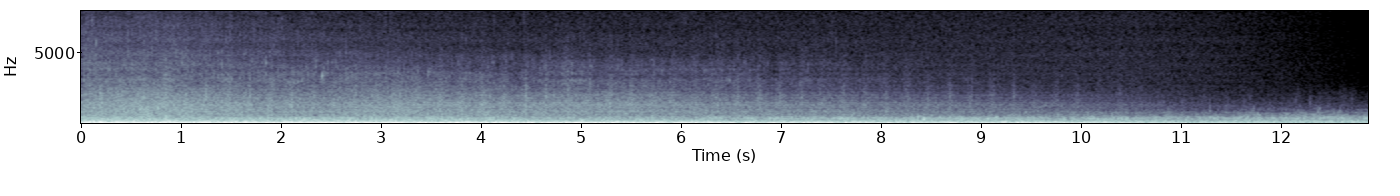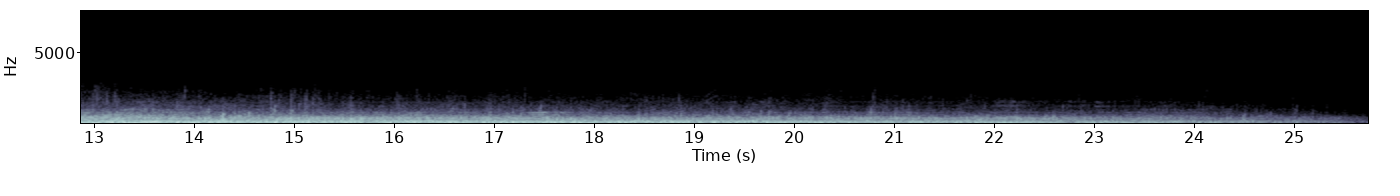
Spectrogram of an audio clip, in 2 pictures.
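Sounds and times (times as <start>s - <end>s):
large sub bass pass-by: 0.0s - 12.9s.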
